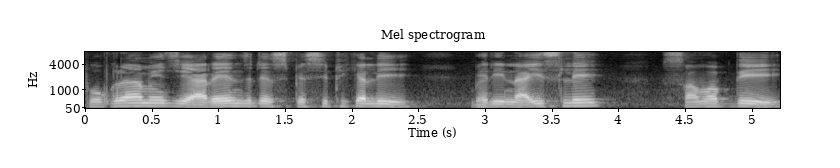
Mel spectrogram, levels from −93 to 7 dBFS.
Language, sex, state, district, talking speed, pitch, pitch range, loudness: English, male, Odisha, Malkangiri, 125 wpm, 130 Hz, 120-140 Hz, -16 LUFS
